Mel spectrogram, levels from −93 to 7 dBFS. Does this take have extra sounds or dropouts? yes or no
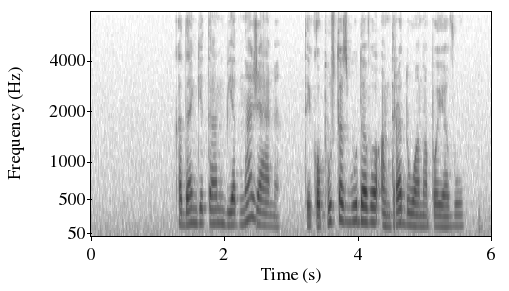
no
